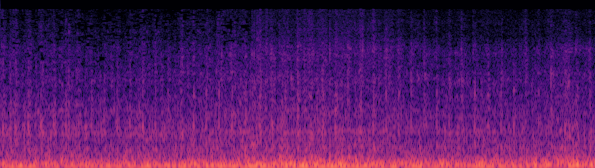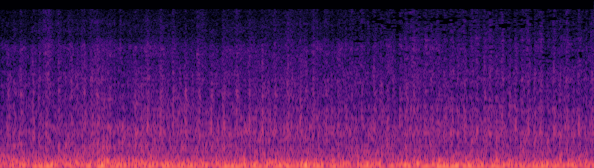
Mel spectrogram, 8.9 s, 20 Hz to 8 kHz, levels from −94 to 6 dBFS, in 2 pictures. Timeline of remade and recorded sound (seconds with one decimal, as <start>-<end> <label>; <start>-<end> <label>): 0.0-1.9 recorded; 1.9-7.1 remade; 7.1-8.9 recorded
